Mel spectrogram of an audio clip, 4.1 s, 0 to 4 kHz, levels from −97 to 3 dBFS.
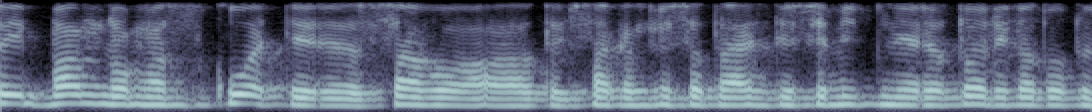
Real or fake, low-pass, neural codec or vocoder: fake; 3.6 kHz; vocoder, 22.05 kHz, 80 mel bands, HiFi-GAN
